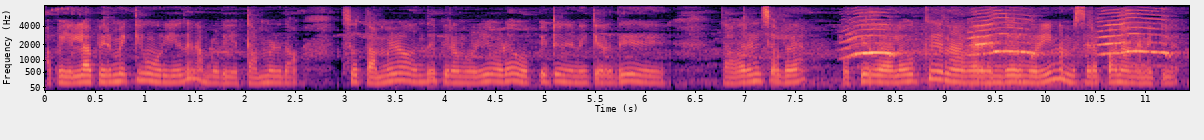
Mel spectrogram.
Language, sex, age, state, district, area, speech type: Tamil, female, 45-60, Tamil Nadu, Mayiladuthurai, urban, spontaneous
